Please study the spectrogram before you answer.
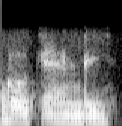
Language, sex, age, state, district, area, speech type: Telugu, female, 45-60, Andhra Pradesh, Kadapa, rural, conversation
